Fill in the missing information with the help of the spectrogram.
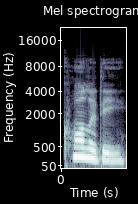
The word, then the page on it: quality: American English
